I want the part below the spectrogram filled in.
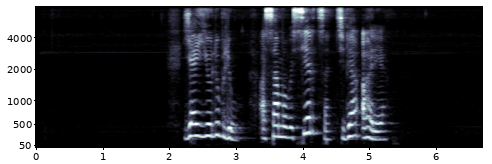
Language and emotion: Russian, positive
